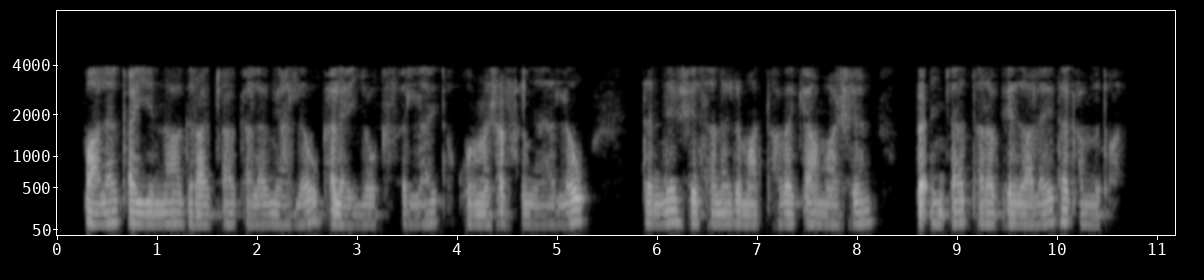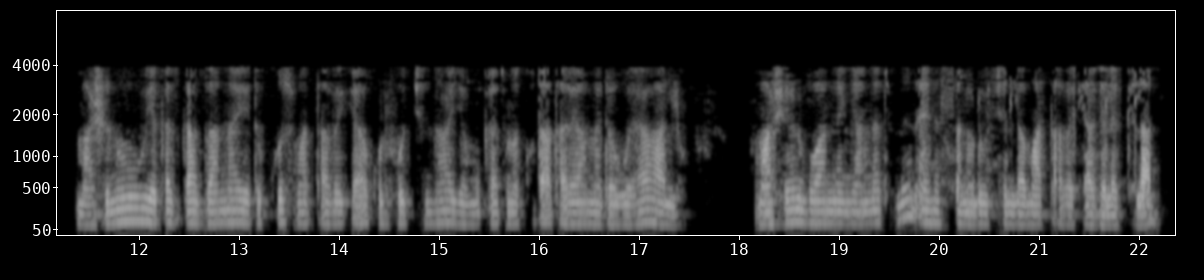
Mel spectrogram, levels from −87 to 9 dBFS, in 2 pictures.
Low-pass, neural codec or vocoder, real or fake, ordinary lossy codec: 7.2 kHz; none; real; AAC, 16 kbps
